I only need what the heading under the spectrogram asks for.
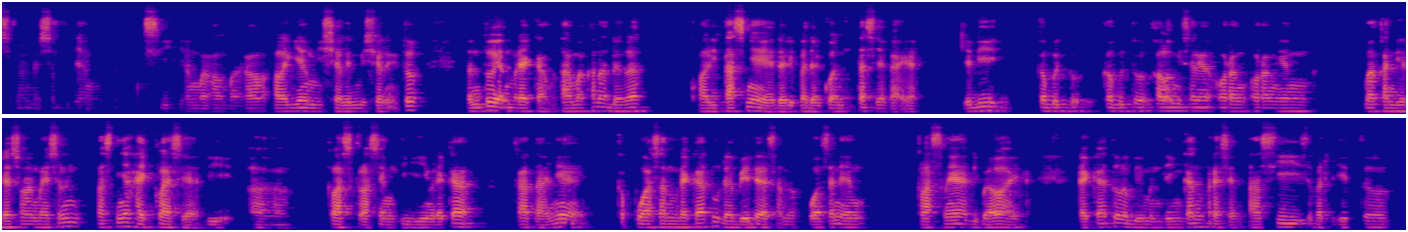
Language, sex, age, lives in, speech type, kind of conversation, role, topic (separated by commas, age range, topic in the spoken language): Indonesian, male, 30-34, Indonesia, conversation, unstructured, none, Apakah kamu setuju bahwa harga makanan di restoran terlalu mahal?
